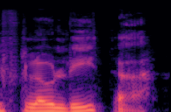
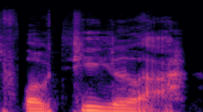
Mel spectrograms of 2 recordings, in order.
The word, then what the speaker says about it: Flotilla: Thank you, Emily Flolita. That's not how it's pronounced. It's Flotilla.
